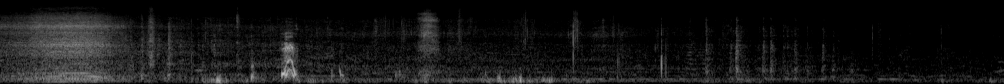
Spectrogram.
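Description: A small manual-gearbox Toyota car's engine swells briefly as the car pulls away, then runs more quietly and fades as it drives off. A short burst of a person's voice comes about three seconds in.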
